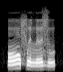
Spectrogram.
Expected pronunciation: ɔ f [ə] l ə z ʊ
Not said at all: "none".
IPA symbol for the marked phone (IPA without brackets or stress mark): ə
